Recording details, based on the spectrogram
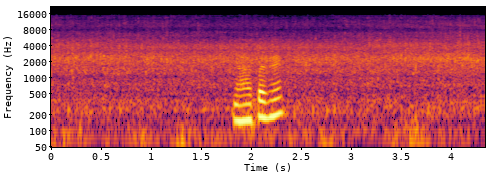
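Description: A natural waterfall in Uttarakhand, with water pouring over and around large rocks. It makes a steady, even rushing hiss throughout, and someone speaks briefly midway over it.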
